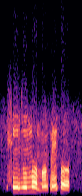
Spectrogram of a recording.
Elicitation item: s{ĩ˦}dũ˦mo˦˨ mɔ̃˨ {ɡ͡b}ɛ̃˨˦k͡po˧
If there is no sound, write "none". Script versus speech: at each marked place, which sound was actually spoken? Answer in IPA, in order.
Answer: ĩ˦, k͡p

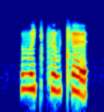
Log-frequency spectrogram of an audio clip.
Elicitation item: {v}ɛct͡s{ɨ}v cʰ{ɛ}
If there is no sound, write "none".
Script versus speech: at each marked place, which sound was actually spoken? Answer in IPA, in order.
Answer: v, ɛ, ɛ

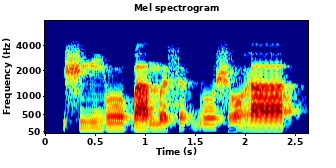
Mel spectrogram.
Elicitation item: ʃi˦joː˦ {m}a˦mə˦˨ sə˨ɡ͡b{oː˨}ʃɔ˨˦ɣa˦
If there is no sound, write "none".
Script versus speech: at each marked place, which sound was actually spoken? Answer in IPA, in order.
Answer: ɓ, oː˨

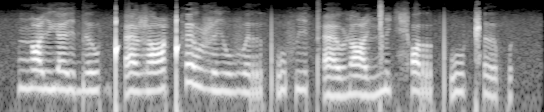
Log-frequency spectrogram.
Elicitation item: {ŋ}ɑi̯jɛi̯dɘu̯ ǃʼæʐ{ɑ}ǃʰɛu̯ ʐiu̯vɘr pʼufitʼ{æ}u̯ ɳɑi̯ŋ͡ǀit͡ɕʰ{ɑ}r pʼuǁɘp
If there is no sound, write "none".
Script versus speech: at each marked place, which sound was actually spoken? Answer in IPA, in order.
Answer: ŋ, ɑ, æ, ɒ

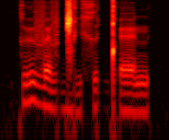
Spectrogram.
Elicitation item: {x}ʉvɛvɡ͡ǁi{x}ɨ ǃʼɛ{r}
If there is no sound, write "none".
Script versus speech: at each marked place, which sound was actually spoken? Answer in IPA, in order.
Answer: k, x, n

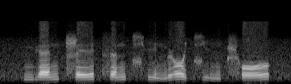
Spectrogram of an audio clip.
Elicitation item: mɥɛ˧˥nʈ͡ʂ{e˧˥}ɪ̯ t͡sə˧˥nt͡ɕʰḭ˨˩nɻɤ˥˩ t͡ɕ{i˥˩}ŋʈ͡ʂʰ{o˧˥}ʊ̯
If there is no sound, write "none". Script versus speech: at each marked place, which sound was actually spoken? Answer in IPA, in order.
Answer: e˧˥, ḭ˨˩, o˧˥

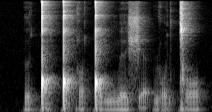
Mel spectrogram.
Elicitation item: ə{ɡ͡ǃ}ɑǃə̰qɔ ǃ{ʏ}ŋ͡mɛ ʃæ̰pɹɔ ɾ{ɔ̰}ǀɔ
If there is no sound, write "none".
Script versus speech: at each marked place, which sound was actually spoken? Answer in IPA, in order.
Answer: ɡ͡ǃ, ɛ, ə̰

